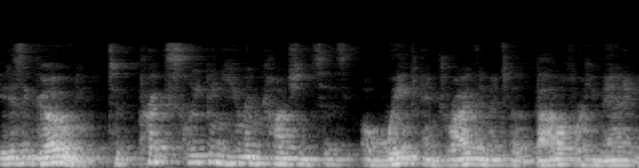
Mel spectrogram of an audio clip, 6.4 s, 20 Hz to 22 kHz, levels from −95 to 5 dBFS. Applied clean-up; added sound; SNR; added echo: none; none; none; reverberation time 0.9 s.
